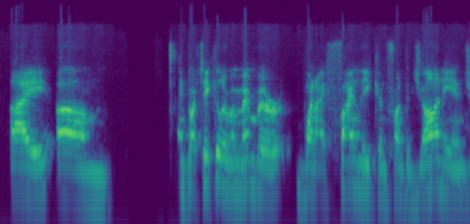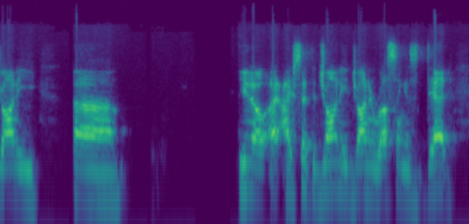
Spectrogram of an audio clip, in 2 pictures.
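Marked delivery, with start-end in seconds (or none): none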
